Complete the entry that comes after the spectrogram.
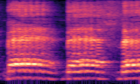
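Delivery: high, loud bleating "Be, be, be" like a lamb; sheep bleat. Acted. Speaker showing the audience their chorus line, bleating. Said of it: "tenéis que decir".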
